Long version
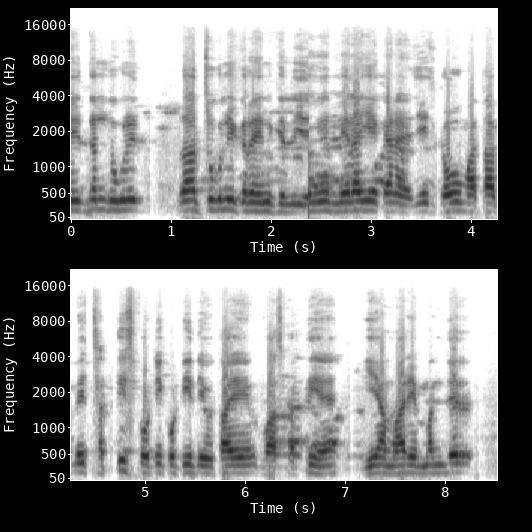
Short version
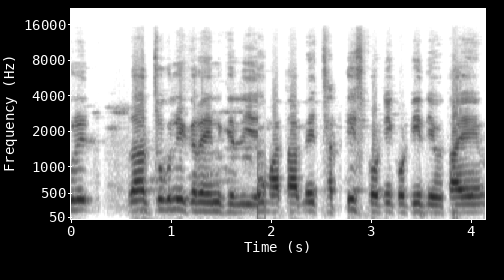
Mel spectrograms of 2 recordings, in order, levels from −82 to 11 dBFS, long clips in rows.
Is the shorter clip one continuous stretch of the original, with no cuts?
no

